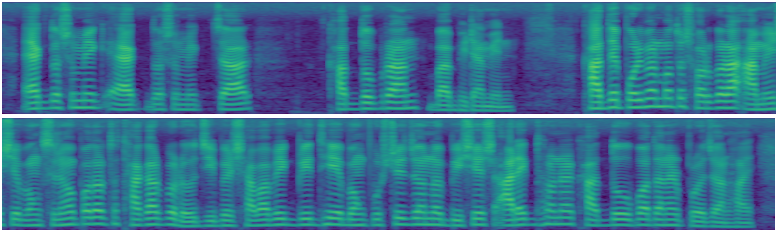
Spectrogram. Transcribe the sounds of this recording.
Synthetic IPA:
ɛk̚d̪ɔʃomikɛk̚d̪ɔʃomik̚t͡ɕaɾ | kʰad̪ːop̬ɾanbabʱiʈamin | kʰad̪ːeɾpoɾimanmɔt̪oʃɔɾkɔɾaʔamiʃeboŋsɾinamopɔd̪aɾt̪ʰot̪ʰakaɾpɔɾewd͡ʑibeɾʃabʱabik̚bɾid̪ʱːieboŋpuʃʈiɾd͡ʑonːobiʃeʃa̰ɾek̚d̪ʱɔɾoneɾkʰad̪ːoupad̪aneɾpɾojod͡ʑonɦɔ̰e

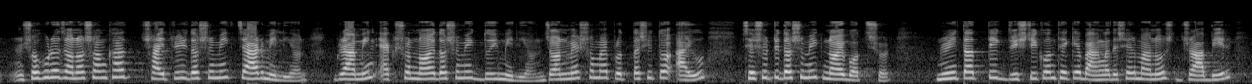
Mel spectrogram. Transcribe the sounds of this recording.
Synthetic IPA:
ʃoɦuɾed͡ʑɔnoʃɔŋkʰaʃajt̪ːɾiʃd̪ɔʃomikt͡ɕaɾmilion | ɡɾaminɛkʃonɔed̪ɔʃomik̚d̪ujmiliond͡ʑɔnmeɾʃɔmɔepɾot̪ːaʃit̪oʔaju | t͡ɕʰeʃoʈːid̪ɔʃomiknɔebɔt̪ɕʰoɾ | nɾit̪at̪ːik̚d̪ɾiʃʈikont̪ʰekebaŋlad̪eʃeɾmanuʃd̪ɾabiɾ

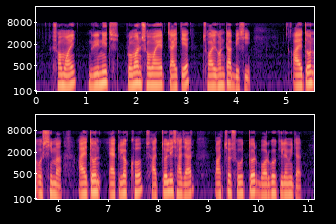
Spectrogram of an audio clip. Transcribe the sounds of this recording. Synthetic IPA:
ʃɔmɔe | ɡɾinid͡ʑpɾomanʃɔmɔeɾt͡ɕajt̪e | t͡ɕʰɔeɡʱɔɳʈabeʃi | a̰jet̪onʔoʃima | ajot̪onɛklokʰːoʃat̪̚t͡ɕolːiʃɦad͡ʑaɾ | pãt͡ɕʃoʃowt̪ːoɾbɔɾɡokilomiʈaɾ

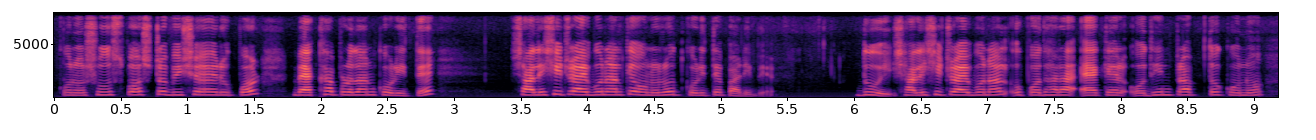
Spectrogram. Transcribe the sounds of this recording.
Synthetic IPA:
konoʃuspɔʃʈʰobiʃɔeeɾupoɾ | bɛkʰːapɾod̪ankoɾit̪e | ʃaliʃiʈɾajbunalkeonuɾod̪̚koɾit̪epaɽibḛ | d̪ujʃaliʃiʈɾajbunalʔupod̪ʱaɾaʔɛkeɾod̪ʱinpɾap̚t̪okono

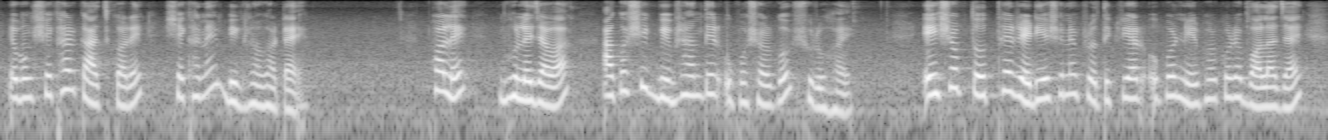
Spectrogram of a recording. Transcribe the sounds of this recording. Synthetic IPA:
eboŋʃekʰaɾkad͡ʑkoɾe | ʃekʰanebiɡʱnoɡʱɔʈae | fɔle | bʱuled͡ʑaoa | akoʃik̚bibʱɾant̪iɾʔupoʃoɾɡoʃuɾuɦɔe | ejʃɔbt̪ot̪ʰːeɾːeɖieʃoneɾpɾot̪ikɾijaɾṵpoɾniɾbʱoɾkoɾebɔlad͡ʑae

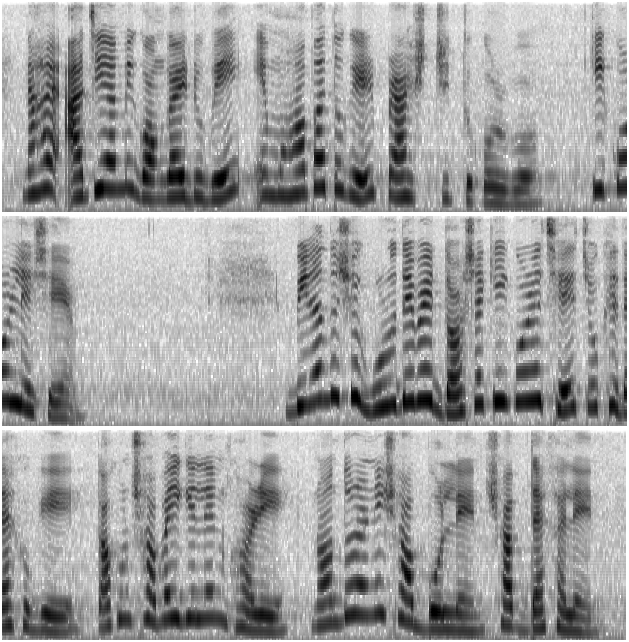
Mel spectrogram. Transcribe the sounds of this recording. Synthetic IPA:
naɦɔeʔad͡ʑiamiɡɔŋɡaeɖubeemɔɦapat̪oɡeɾpɾaʃtɾit̪ːokoɾbo | kikoɾleʃe | binad̪oʃeɡuɾud̪ebeɾd̪ɔʃakikoɾet͡ɕʰet͡ɕokʰed̪ɛkʰoɡet̪ɔkʰonʃɔbajɡelenɡʱɔɾenɔnd̪oɾaniʃɔbːolːenʃɔb̚d̪ɛkʰalen

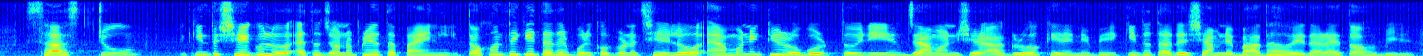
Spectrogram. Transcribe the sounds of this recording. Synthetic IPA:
sasʈu | kint̪uʃeɡuloʔɛt̪od͡ʑɔnopɾijot̪apaenit̪ɔkʰont̪ʰekejt̪ad̪eɾp̬oɾikolponat͡ɕʰiloʔɛmonek̚ʈiɾoboɾʈ̚t̪ojɾiɾd͡ʑamanuʃeɾaɡɾoɦokeɾenebekint̪̬ut̪ad̪eɾʃamnebad̪ʱaɦoed̪aɾaet̪ɔɦbil

